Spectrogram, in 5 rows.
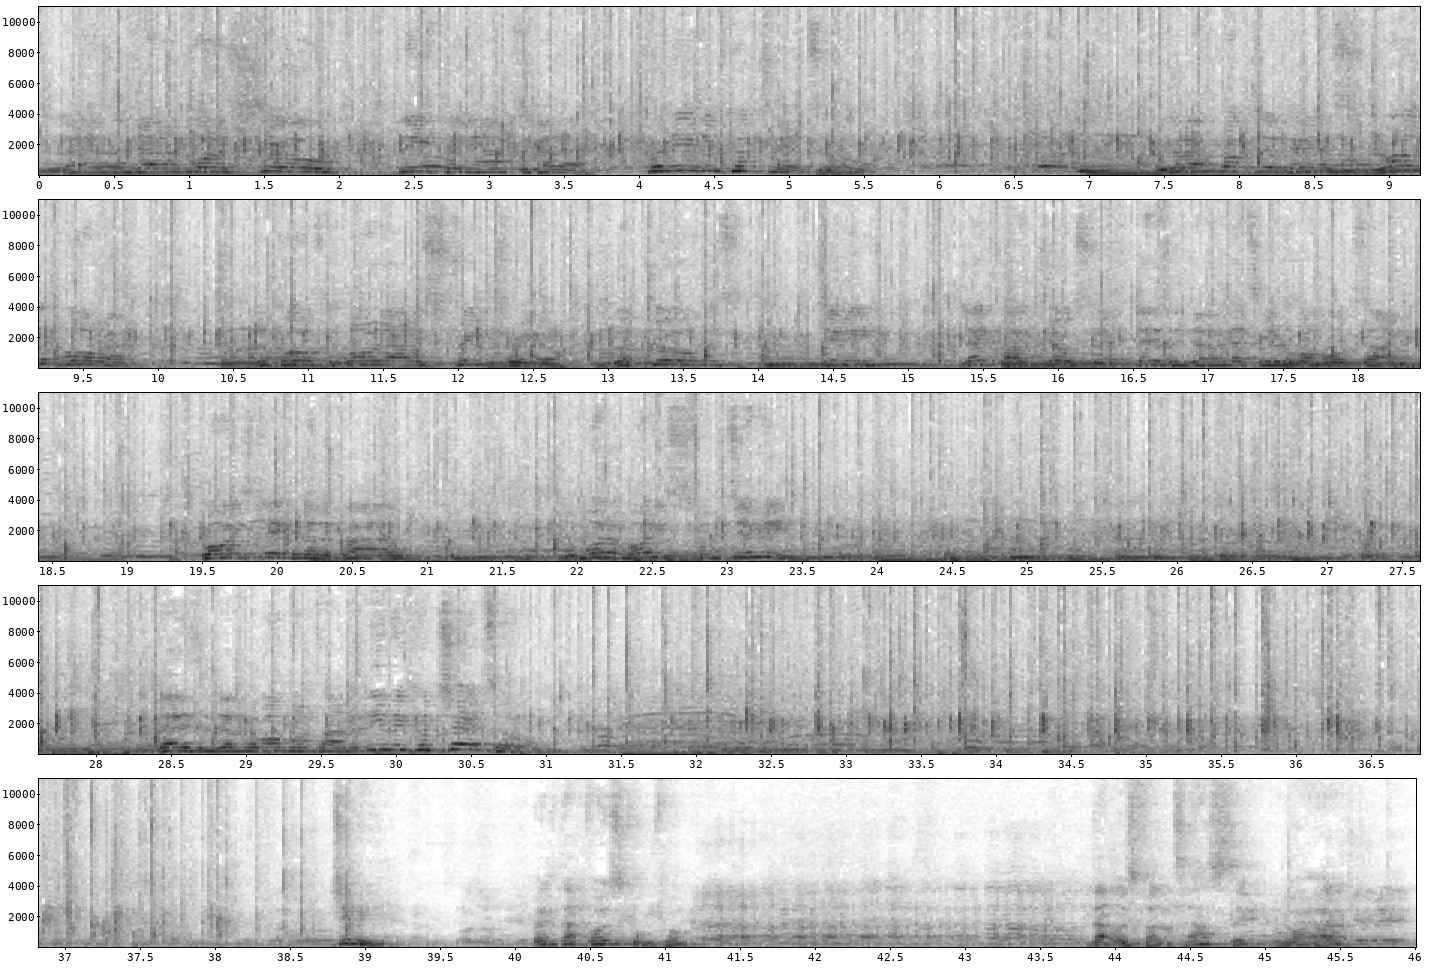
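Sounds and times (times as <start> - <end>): acoustic ensemble music: 0.0 - 37.6
applause: 0.0 - 39.2.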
